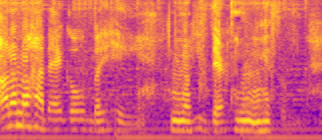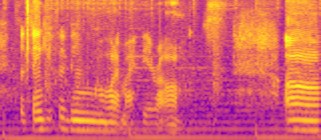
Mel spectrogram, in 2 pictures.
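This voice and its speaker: A woman with a strong New Orleans accent at a fairly quick pace, with audible room echo. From New Orleans, US South. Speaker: sorority founder. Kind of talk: roast thank-you speech. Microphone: poor quality mic.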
